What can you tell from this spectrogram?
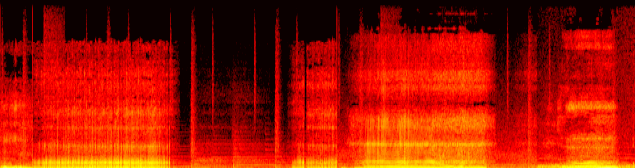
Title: Dogs snore when they sleep#dog #funny #hh #funnycats #fyp #dogsoftiktok #dogs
